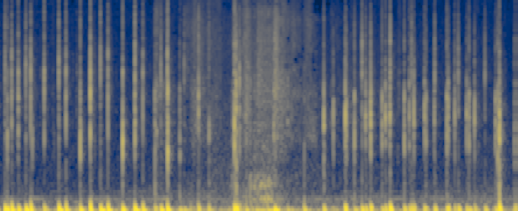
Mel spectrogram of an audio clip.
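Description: Dozens of rapid fingertip taps land in a steady patter, each a soft low thud with almost no ring. Midway a brief brushing scratch sweeps across the surface. The dense, damped sound fits a book, whose packed pages soak up each hit.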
